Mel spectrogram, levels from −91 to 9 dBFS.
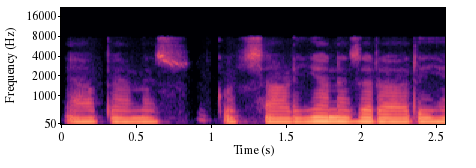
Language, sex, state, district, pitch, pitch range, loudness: Hindi, male, Jharkhand, Ranchi, 125 Hz, 125-130 Hz, -16 LUFS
